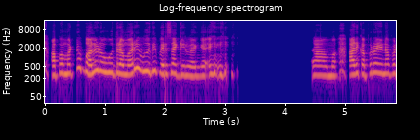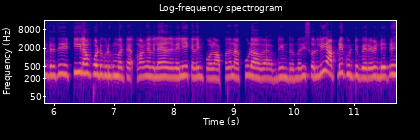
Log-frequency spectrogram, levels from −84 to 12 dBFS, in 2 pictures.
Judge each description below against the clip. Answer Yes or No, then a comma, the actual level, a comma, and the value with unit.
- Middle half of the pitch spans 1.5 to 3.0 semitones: No, average, 4.1 semitones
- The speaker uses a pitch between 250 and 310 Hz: Yes, very high, 255 Hz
